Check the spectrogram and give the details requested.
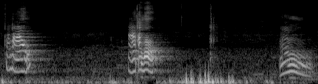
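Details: Grey francolin in Pakistan, 2021, giving three harsh, arched, nasal notes, each about a third of a second long and roughly a second apart; a man speaks briefly in between.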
